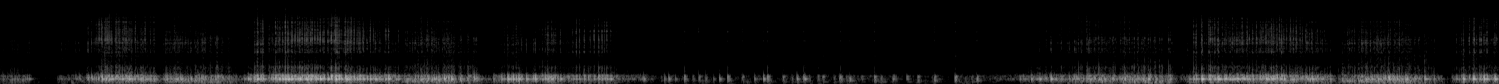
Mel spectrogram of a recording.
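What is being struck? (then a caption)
Metal condenser microphone with mesh grille. Fingertips scratch and tap the hollow mesh grille and cylindrical sides of a black metal USB condenser desktop microphone. Dense, close scratching with a warm low-mid body fills the opening and closing stretches, broken by short pauses. In the middle the scratching drops away to quieter, rapid light taps and ticks.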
